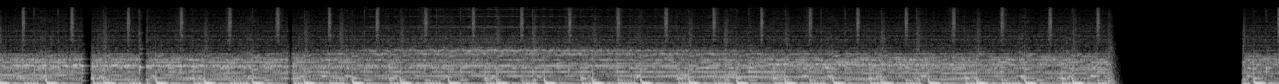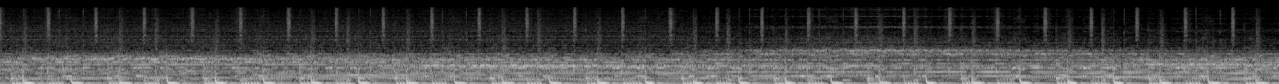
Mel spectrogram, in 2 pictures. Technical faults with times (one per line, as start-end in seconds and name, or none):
0.67-1.47 repeated stalls (stutter)
2.87-2.93 short stall from a late packet
11.09-12.44 call audio freeze
15.92-24.36 jitter buffer speed-up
